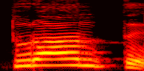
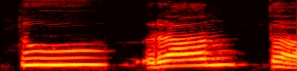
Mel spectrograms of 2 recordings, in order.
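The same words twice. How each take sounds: First: Said in the usual way. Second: तुरंत stretched slowly, syllables apart; slow syllable reading. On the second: Shown as a demonstration. (तुरंत को धीरे-धीरे बोलो)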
